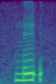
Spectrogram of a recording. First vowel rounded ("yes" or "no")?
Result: no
